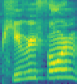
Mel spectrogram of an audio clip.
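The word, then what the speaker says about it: Piriform: I started out calling the company Preform, and I think it's pronounced Puriform or something like that.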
